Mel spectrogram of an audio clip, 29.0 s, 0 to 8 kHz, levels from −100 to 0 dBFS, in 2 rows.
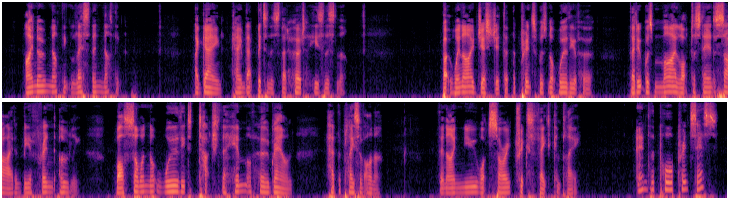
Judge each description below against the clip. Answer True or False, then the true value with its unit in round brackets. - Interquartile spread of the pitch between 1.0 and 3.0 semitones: True (2.6 semitones)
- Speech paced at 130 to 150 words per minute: True (140 wpm)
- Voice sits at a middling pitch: False (120 Hz)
